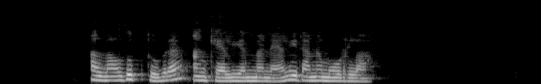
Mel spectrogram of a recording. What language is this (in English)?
Catalan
